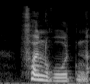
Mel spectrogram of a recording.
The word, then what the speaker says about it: von Roten: In der Schweiz wird es eigentlich von Roten ausgesprochen, also wird es hm. von betont.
